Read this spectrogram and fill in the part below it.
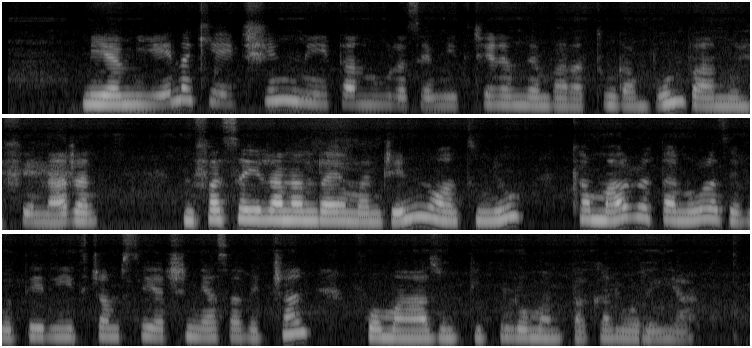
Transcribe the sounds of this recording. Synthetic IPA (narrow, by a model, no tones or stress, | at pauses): miamienakʰeiʈ͡ʂininit̪anuɾəzejmiid̪i̥ʈ͡ʂenaminambaɾət̪uŋɡambunbanuifenaɾanə̥ | nifasaiɾanənrajamaɳɖ͡ʐeninuant̪uniw | kamaɾuret̪anuɾəzajvot̪eɾid̪i̥ʈ͡ʂamiseaʈ͡ʂiniasaveʈ͡ʂani̥v̥omaazunid̪̥ipulomanub̥akaloɾeja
